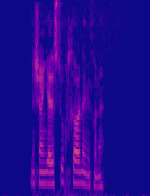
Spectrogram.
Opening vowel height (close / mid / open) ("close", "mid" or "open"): mid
